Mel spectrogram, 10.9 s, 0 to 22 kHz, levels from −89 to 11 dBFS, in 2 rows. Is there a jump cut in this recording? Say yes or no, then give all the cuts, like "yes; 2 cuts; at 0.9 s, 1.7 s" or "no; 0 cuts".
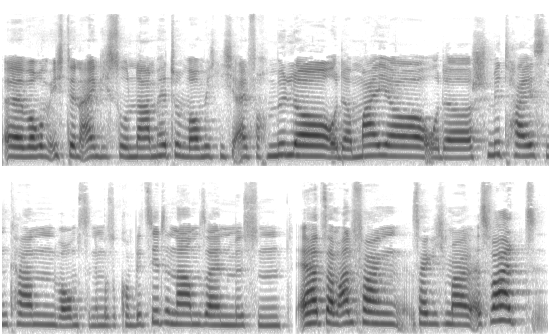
yes; 1 cut; at 8.4 s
